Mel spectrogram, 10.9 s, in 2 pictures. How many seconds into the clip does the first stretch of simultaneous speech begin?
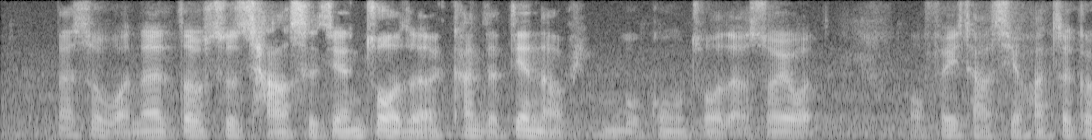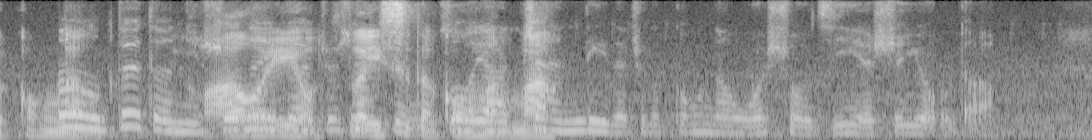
5.7 s

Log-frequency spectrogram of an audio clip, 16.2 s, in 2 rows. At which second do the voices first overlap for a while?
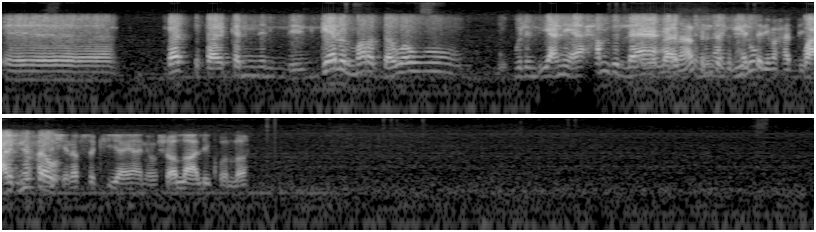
6.3 s

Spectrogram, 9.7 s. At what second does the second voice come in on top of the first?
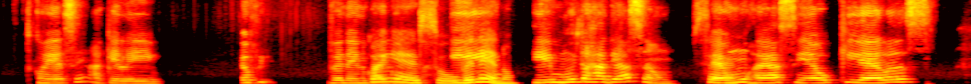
3.7 s

